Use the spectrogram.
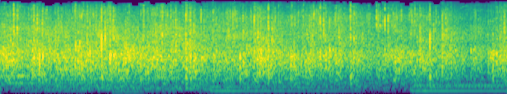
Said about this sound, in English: You can clap, it's okay. Some of y'all have never clapped about money.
